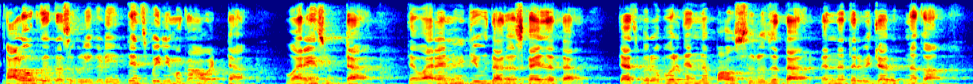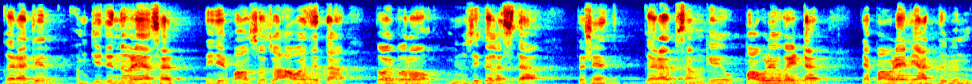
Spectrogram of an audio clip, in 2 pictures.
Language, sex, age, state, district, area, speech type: Goan Konkani, male, 60+, Goa, Bardez, urban, spontaneous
